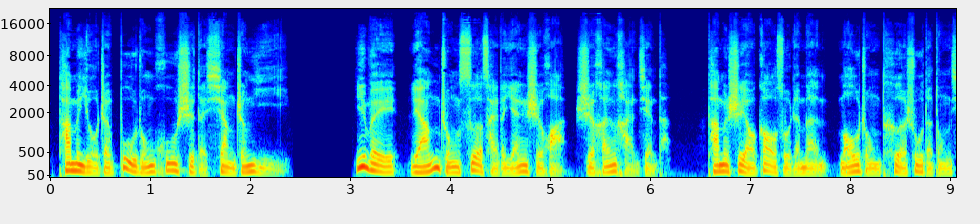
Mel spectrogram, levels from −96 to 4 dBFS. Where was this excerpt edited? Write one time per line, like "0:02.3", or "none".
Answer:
0:06.5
